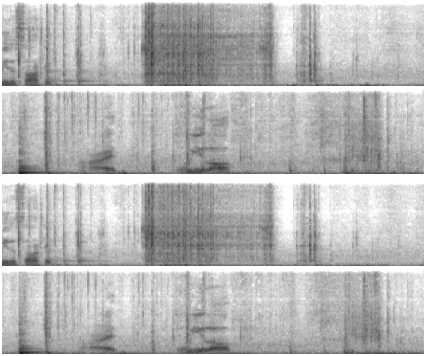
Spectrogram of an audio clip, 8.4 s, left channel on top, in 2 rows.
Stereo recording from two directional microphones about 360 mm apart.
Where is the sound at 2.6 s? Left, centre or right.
Centre.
